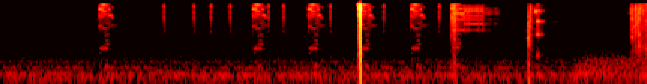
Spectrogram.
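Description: Keypad buttons beep as a code is entered.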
